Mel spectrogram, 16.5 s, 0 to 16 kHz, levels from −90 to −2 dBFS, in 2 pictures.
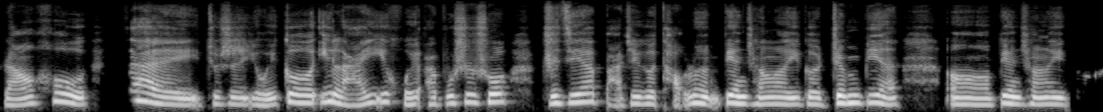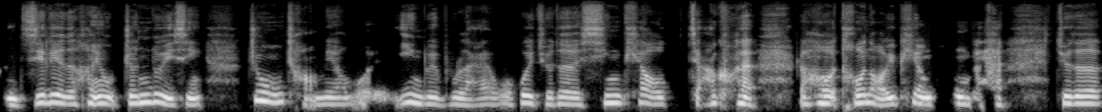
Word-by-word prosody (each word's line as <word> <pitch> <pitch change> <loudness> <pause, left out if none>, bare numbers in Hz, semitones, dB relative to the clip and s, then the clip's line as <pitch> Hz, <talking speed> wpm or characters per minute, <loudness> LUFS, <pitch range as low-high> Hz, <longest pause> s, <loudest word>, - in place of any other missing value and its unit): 然 170 +2 -2
后 205 -3 0 0.3
再 205 - +1
就 190 - -6
是 185 -1 -3
有 170 -3 -1
一 165 - 0
个 220 +2 +2
一 245 +2 -1
来 180 -6 0
一 225 +3 -1
回， 185 -7 -3
而 185 0 -7
不 200 +3 -2
是 230 +2 -2
说 240 +2 +1 0.2
直 205 +1 +1
接 230 +3 +1
把 240 - -10
这 195 - -2
个 190 0 -1
讨 - - -7
论 200 -1 +2
变 205 -3 +4
成 185 -1 -1
了 185 -1 +1
一 180 - +2
个 180 0 -1
争 215 +7 +3
辩， 205 -5 0 0.3
呃， 175 -1 0
变 200 +1 +4
成 185 0 0
了 185 - +1
一 180 - +2
个 - - -17 0.3
很 335 -1 +5
激 220 -5 0
烈 225 -1 +4
的、 190 - 0
很 190 +1 +2
有 190 -1 +4
针 210 +3 +2
对 240 +9 +5
性。 340 +1 +1 0.3
这 285 - +2
种 240 -3 +4
场 210 -6 -6
面 180 0 -1
我 - - -7 0.2
应 225 -2 +1
对 190 -2 0
不 175 +2 -5
来， 170 +1 -3
我 175 0 -7
会 210 +3 +3
觉 190 -3 -5
得 180 -2 0
心 215 +7 0
跳 200 -4 -3
加 - - -4
快， 190 -4 +2 0.3
然 185 -2 -2
后 200 0 +5
头 215 +1 +2
脑 175 -7 +2
一 175 - +6
片 195 +3 0 0.2
空 190 -2 +2
白， 175 -1 -5 0.4
觉 205 - +3
得， 200 -1 +3
195 Hz, 260 characters per minute, -22 LUFS, 180-220 Hz, 0.4 s, 一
